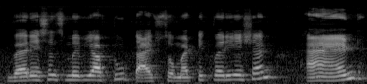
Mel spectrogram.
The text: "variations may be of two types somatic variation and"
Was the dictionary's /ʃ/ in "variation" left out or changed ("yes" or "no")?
no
